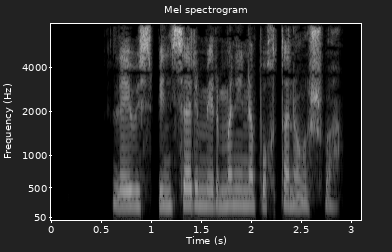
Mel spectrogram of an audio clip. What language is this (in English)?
Pashto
